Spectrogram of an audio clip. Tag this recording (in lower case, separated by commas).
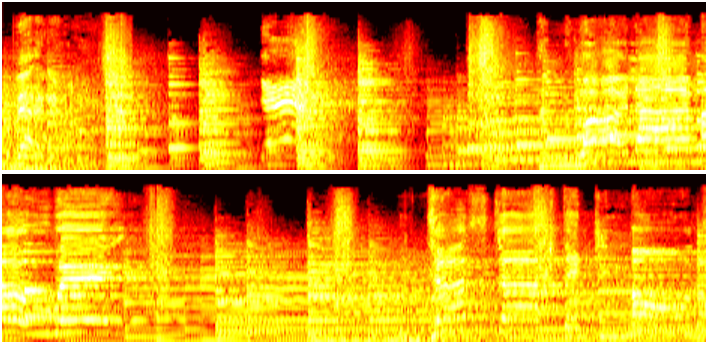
music, rhythm and blues, blues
